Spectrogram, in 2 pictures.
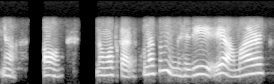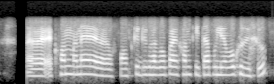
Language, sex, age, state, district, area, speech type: Assamese, female, 45-60, Assam, Dibrugarh, rural, conversation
